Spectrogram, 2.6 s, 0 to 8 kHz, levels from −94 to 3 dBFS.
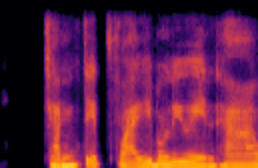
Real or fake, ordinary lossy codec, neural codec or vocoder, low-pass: fake; none; autoencoder, 48 kHz, 32 numbers a frame, DAC-VAE, trained on Japanese speech; 7.2 kHz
